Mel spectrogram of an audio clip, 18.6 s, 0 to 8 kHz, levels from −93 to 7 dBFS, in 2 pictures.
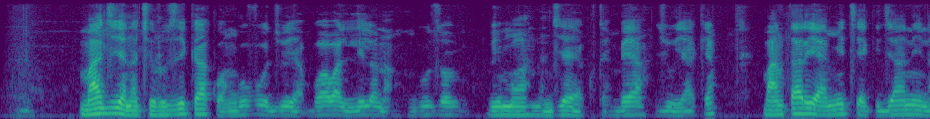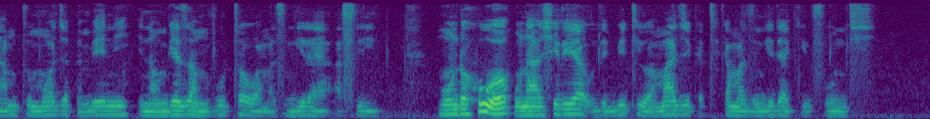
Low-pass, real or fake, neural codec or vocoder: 7.2 kHz; real; none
